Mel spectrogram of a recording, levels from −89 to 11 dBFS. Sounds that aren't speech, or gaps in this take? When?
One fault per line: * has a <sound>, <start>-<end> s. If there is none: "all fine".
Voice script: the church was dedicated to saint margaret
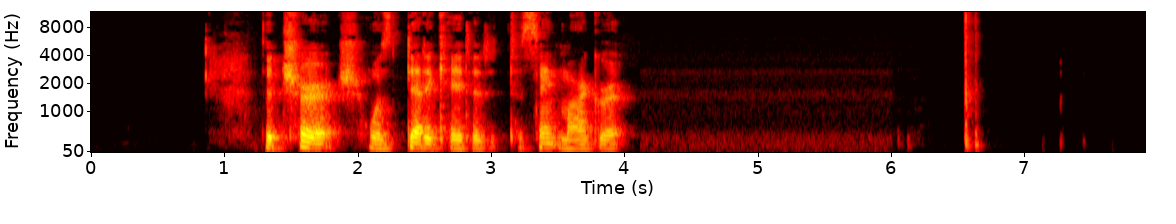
all fine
